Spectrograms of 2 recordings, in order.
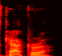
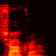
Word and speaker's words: chakra: What's kakura? Naruto asked confused. It's pronounced chakra.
